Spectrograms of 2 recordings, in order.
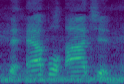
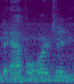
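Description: First: It is said in a Boston accent. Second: It is said in a plain accent.

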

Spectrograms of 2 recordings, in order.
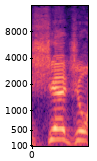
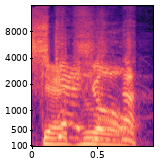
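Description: First: It is said with a British-style pronunciation. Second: It is said with an American-style pronunciation. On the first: The speaker calls it wrong. "If you say schedule, I will punch you. / that's a British thing" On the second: The speaker calls it right. "It's schedule"

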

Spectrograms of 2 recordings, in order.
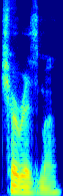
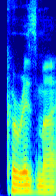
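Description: First: The word begins with a 'ch' sound. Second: The word begins with a 'k' sound. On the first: "and not charisma" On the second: "why is it charisma"

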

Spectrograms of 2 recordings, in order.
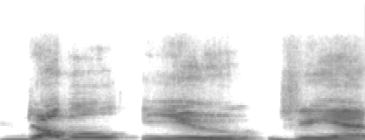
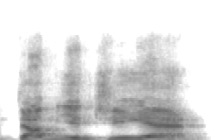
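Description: First: The W is said fully as double U. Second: The W is said in a clipped, casual way. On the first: This is the strict, formal pronunciation that was demanded. "It's double U. That's how you pronounce the W" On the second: This is a relaxed, authentic on-air delivery. "That's how they spoke"

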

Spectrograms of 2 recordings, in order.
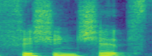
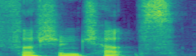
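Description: First: The vowels in fish and chips sound standard. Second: The vowels in fish and chips sound like 'uh'.

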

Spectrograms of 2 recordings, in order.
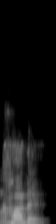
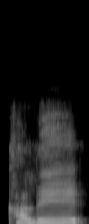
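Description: First: The final vowel is short and clipped. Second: The final vowel is drawn out long. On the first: It means he. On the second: It means curry. "the full food one, you can like make longer"

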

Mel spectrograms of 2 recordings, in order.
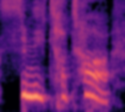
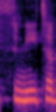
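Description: First: The name is said heavily, as if spat out. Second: The name is said in a plain, neutral way. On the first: "with like a heavy, like, I don't know, she'd be like" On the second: "she would like say Sunita"

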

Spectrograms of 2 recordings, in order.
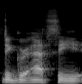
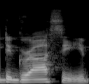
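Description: First: The name is said in the Canadian way. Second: The name is said in a non-Canadian way. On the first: The speaker calls it right. "is the authentic Canadian pronunciation" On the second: The speaker calls it wrong. "I've always been inclined to say Degrassi"

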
